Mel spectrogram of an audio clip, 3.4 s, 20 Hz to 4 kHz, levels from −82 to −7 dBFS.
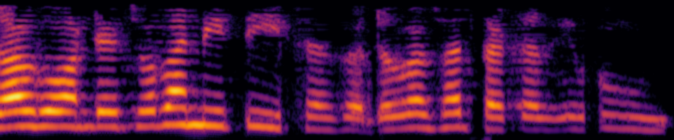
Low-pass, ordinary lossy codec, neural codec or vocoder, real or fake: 3.6 kHz; MP3, 16 kbps; codec, 16 kHz, 1 kbps, X-Codec, HuBERT features, trained on LibriSpeech; fake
